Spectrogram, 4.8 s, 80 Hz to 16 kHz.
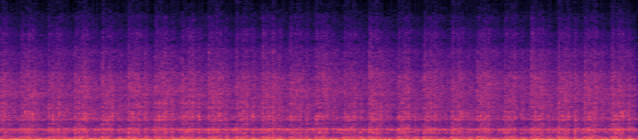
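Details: Freshly installed stock OEM Subaru EJ257 longblock in an 1100+whp STI, first start with a fuel leak under the intake manifold. It holds a loud, even idle with a steady low burble, no ticks or knocks; normal healthy idle.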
